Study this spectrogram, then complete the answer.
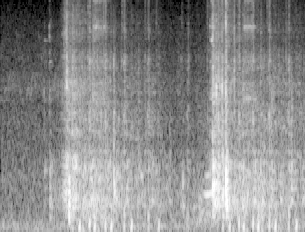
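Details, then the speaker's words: Briggs & Stratton Quantum engine on a Troy-Bilt push mower, converted from auto choke to a primer bulb. Two cord pulls each give only a brief sputter that dies. The owner suspects water in the fuel, unconfirmed: engine not firing. "think we got a little bit of water in it and so that's why it's not firing for me might"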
